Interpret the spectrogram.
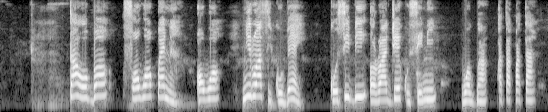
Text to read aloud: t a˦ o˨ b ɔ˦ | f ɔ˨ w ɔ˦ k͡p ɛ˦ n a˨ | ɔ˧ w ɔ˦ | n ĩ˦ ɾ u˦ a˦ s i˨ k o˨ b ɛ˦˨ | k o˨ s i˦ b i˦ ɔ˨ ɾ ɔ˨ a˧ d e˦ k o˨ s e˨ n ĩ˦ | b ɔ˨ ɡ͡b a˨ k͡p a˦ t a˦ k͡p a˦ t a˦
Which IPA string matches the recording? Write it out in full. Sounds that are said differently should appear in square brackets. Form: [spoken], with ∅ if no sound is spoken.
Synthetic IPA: t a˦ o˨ b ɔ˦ | f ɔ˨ w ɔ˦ k͡p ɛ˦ n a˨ | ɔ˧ w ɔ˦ | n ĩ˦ ɾ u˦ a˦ s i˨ k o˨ b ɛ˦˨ | k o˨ s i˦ b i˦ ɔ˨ ɾ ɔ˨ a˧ [d͡ʒ] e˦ k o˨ s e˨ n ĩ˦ | [w] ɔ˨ ɡ͡b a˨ k͡p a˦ t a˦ k͡p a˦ t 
